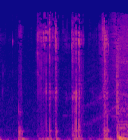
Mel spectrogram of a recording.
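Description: Someone chews something crunchy, with a series of loud, crackly bites and crunches spaced irregularly over a couple of seconds. No one speaks.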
